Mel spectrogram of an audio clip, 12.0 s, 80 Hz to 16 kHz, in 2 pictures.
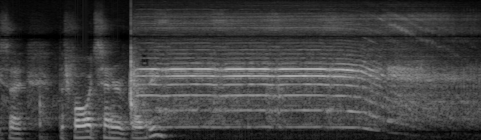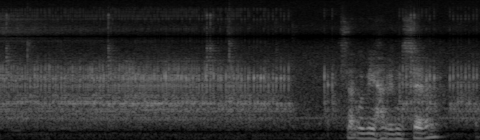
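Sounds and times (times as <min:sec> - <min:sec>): servo motor whining: 0:01.6 - 0:09.4.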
